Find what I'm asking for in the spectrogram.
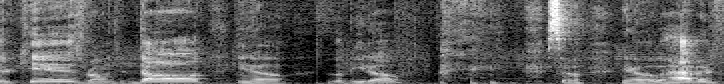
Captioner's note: chuckles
